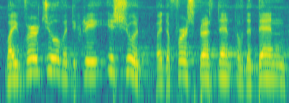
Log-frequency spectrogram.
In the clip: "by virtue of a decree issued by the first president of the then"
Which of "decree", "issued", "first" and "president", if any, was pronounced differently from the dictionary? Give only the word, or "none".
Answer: president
